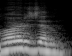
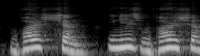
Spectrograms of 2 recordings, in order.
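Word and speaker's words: version: সাইনবোর্ডে লিখে রাখে ইংলিশ ভার্সন লিখে থাকে, ভার্সন। কিন্তু এই উচ্চারণটা হবে ভার্জন, ভির উচ্চারণ হবে ভার্জন, ওরা লেখে ভার্সন, ইংলিশ ভার্সন বা ইংলিশ মিডিয়াম এভাবে লেখা থাকে।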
